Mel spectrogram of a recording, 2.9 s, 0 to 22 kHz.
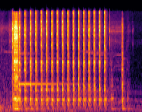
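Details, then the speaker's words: Vehicle with intermittent 4x4, brake and ABS warning lights, listened from under the driver's seat after ignition off: about fifteen sharp even ticks at roughly eight per second, then stopping; source unknown. "off do you hear that ticking let's listen for it one more time start the vehicle [Music] up"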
